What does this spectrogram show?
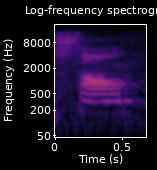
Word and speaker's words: psalm: The letter P, it only has one rule, that is, letter P is not pronounced at the end of the beginning of many words using the combination of PS, PT, and PN.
